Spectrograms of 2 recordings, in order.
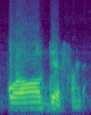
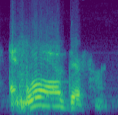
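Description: First: "all" leaned on, pitch kept level; stress on all. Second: "we're" pitched up and leaned on; stress on we're. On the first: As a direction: metti l'accento su "all", non su "we're". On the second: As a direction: dai peso a "we're", la frase scende dopo. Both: Shown as a demonstration.

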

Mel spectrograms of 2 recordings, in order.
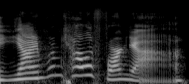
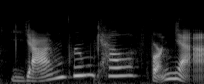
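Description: First: Slow, high California accent; West Coast accent. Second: Put-on slow, higher California accent; West Coast accent. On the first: Shown as a demonstration. Host models slow West Coast accent for [name]. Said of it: "West Coast". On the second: [name] skilfully copies the West Coast accent. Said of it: "Wow, she's really good".

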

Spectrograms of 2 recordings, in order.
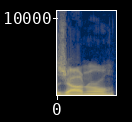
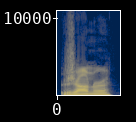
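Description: First: Said in the usual way. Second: Genre said with a nasal French ɑ̃ and rolled ending; French-style genre. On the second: Shown as a demonstration. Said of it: "like, satirical of the genre".

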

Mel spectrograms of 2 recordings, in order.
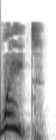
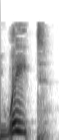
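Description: First: "Wait" snapped out much higher, falling; a sharp, high "Wait" to stop a dog; sharp correction. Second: "Wait" said evenly, tune rising at the end; calm wait cue. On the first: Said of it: "you tell him". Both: Shown as a demonstration.

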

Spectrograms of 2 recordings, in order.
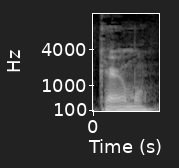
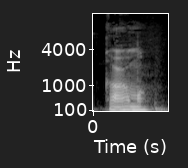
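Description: First: Caramel said "CARE-uh-mel"; three-syllable caramel. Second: Caramel said "CAR-mel"; AH-vowel caramel. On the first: Host describing bourbon taste, caramel as "CARE-uh-mel". Offers both pronunciations of one word. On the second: Host correcting the bourbon word, caramel as "CAR-mel". Repeats word in other pronunciation. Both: Shown as a demonstration.

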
